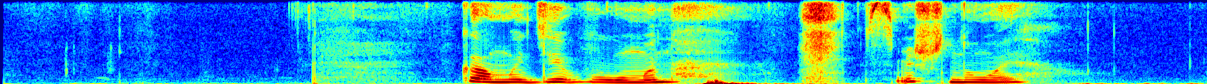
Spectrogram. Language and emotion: Russian, sad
